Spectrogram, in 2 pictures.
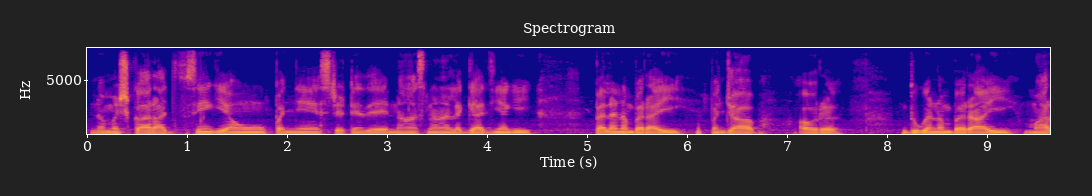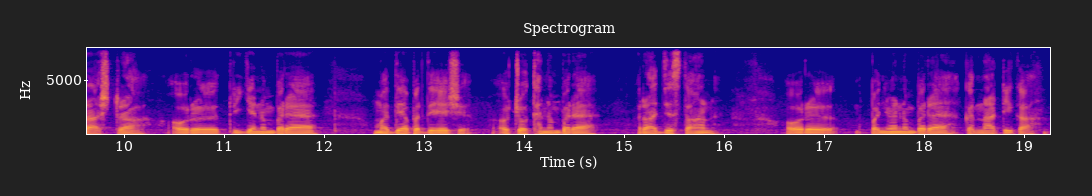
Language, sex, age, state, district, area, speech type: Dogri, male, 18-30, Jammu and Kashmir, Udhampur, rural, spontaneous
